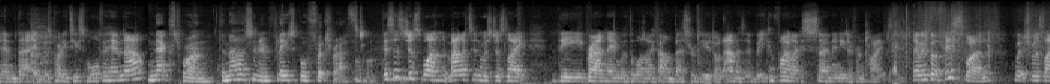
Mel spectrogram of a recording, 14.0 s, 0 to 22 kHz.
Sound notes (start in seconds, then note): 11.9 screen whooshing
